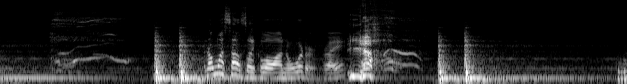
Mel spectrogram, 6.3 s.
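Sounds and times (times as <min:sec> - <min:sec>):
piano string dampened by hand, hammer struck: 0:01.5 - 0:03.4, 0:04.4 - 0:06.2
speech: 0:02.1 - 0:04.0.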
